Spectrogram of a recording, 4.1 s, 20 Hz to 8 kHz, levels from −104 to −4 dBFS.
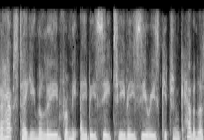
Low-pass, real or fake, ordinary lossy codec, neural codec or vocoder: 7.2 kHz; fake; AAC, 48 kbps; vocoder, 22.05 kHz, 80 mel bands, HiFi-GAN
